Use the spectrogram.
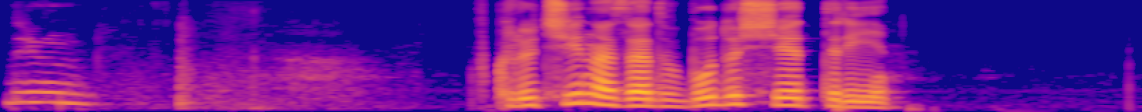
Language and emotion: Russian, neutral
